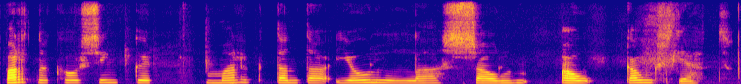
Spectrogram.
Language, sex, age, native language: Icelandic, male, 12, Icelandic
